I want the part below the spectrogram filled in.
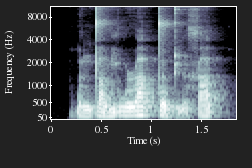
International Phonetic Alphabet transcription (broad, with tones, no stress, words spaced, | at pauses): ɓə˧˥ŋt̪a˧˥w ju˧ɹa˦˥t̚ t̪ə˨˩wʈi˧ə̯ xa˦˥t̚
